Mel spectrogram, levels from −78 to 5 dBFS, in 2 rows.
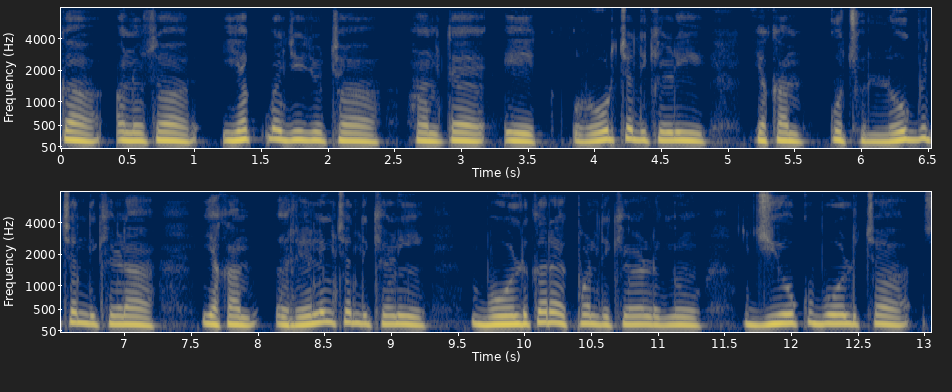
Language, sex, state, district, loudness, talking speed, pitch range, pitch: Garhwali, male, Uttarakhand, Tehri Garhwal, -16 LUFS, 150 wpm, 160-185 Hz, 175 Hz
